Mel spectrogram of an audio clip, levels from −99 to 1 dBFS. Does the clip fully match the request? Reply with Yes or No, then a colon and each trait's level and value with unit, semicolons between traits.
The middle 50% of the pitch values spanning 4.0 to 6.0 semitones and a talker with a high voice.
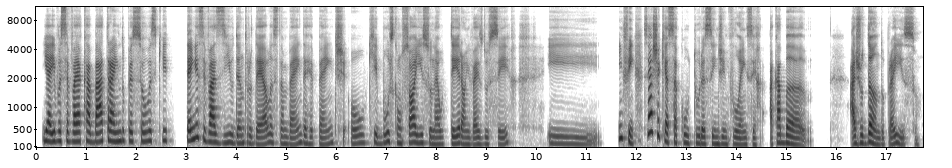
No: average, 4.7 semitones; medium, 180 Hz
